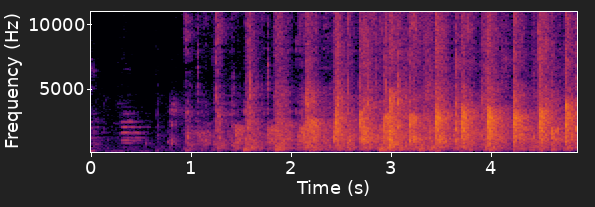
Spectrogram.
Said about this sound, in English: This is the most clapping I've had in decades.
